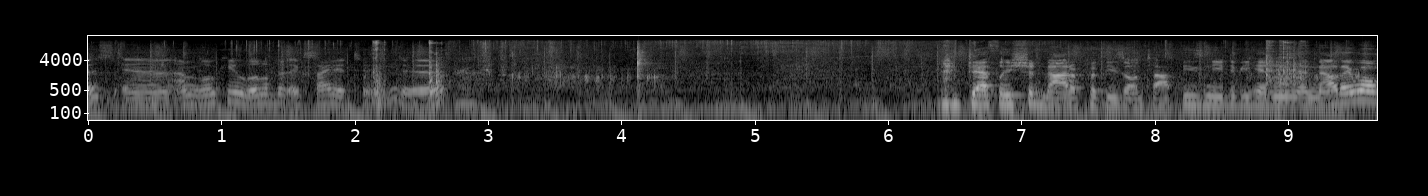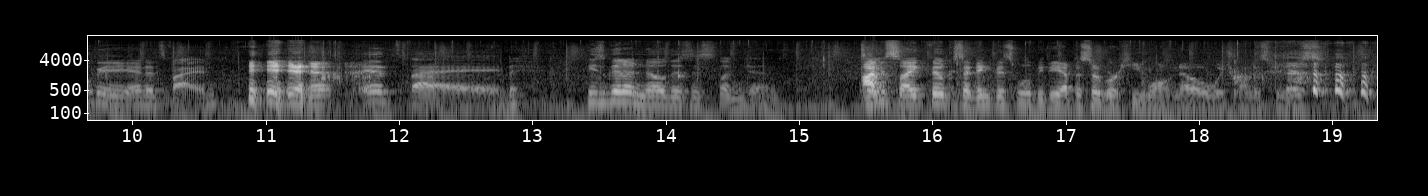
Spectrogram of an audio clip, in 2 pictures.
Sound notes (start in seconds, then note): 10.8 laughs; 18.6 laughs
